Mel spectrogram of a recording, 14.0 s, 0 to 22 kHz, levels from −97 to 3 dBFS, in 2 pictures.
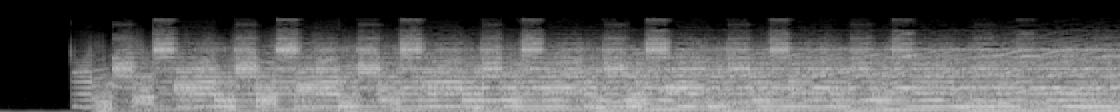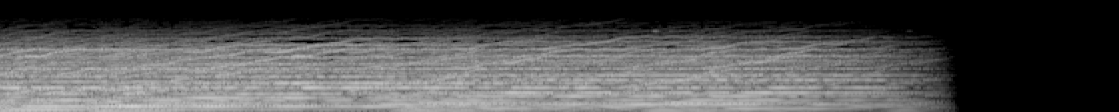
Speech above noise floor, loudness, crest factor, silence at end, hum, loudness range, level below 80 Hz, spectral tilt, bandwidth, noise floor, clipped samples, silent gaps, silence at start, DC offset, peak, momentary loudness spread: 22 dB; -21 LUFS; 16 dB; 1.25 s; none; 4 LU; -36 dBFS; -6 dB/octave; 11 kHz; -42 dBFS; under 0.1%; none; 0.45 s; 0.1%; -6 dBFS; 5 LU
